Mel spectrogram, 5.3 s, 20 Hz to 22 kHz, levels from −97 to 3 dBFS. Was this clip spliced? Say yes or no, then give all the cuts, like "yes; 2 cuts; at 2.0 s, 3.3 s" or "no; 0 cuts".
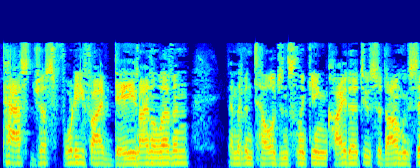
yes; 3 cuts; at 1.7 s, 3.0 s, 4.1 s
